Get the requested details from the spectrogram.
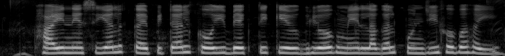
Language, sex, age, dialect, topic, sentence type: Magahi, female, 18-24, Central/Standard, agriculture, statement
